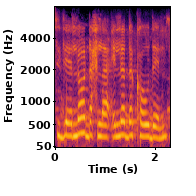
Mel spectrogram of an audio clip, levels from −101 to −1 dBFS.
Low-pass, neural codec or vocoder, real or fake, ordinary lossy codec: 7.2 kHz; none; real; Opus, 24 kbps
